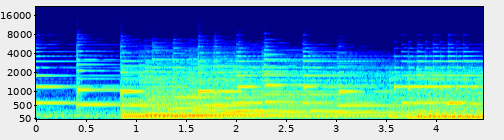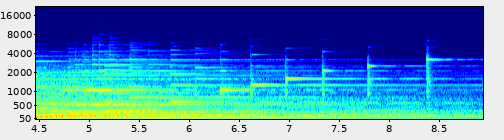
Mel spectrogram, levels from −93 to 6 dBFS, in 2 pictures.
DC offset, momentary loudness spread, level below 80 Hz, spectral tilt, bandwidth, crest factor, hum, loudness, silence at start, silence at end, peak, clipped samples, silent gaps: under 0.1%; 15 LU; -40 dBFS; -9 dB/octave; 6.4 kHz; 16 dB; none; -27 LUFS; 0 s; 0 s; -12 dBFS; under 0.1%; none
